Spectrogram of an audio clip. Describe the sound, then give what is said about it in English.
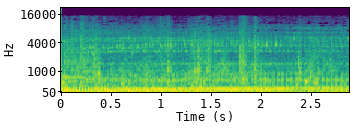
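An alligator's deep, rumbling roar in an alligator pond at the San Diego Zoo, a loud, steady low growl with a gritty, vibrating texture that holds for about three seconds without a break. “Wouldn't want to fall in the lake with all these crocs and gators around.”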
